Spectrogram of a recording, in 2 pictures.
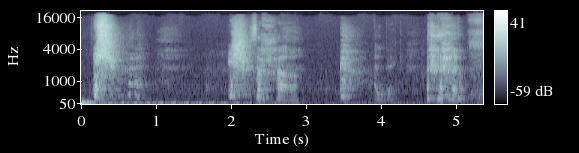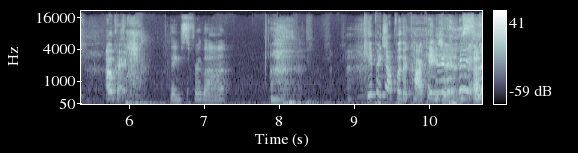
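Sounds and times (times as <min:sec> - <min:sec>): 
person sneezing: 0:00.2 - 0:00.9, 0:02.0 - 0:02.6
speech: 0:02.3 - 0:03.0, 0:03.9 - 0:08.3, 0:08.9 - 0:10.7
laughter: 0:10.0 - 0:10.7.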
